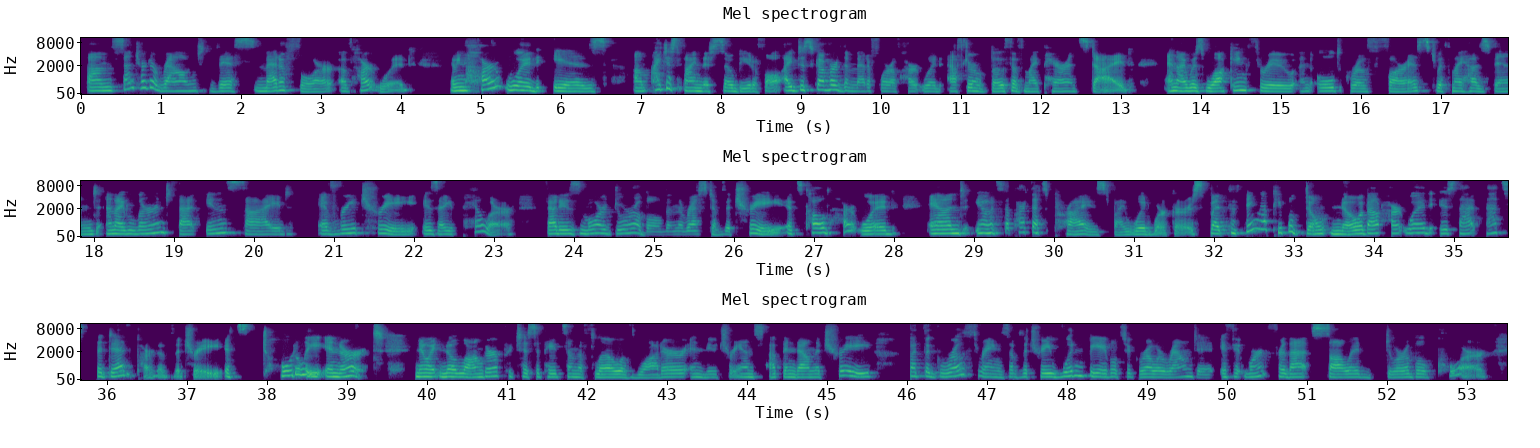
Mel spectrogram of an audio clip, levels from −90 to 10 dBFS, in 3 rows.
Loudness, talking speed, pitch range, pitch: -27 LUFS, 150 wpm, 185-235 Hz, 200 Hz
